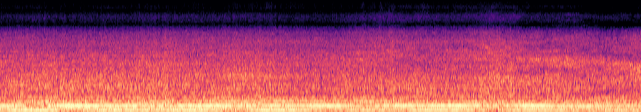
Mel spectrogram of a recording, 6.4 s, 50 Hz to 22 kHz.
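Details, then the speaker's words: 1998 Craftsman DLT hydrostatic lawn tractor, 16.5hp Kohler Command single-cylinder, freshly tuned with rebuilt carburetor and new fuel pump, warm, full throttle: steady, even drone with no misses or surging; runs smooth with plenty of power. "as you can hear it has plenty of power runs smooth throttle it all the way down"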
